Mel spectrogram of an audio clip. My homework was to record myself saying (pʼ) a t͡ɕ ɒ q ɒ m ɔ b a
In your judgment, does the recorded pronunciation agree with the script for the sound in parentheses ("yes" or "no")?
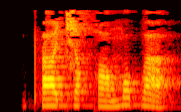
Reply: yes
